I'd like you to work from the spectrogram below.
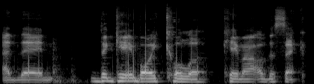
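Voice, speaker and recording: A man, chatting casually and nostalgically on a podcast, laughing often and filling pauses with ums. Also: medium pitch. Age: 20s. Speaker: podcast co-host. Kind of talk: casual chat.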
